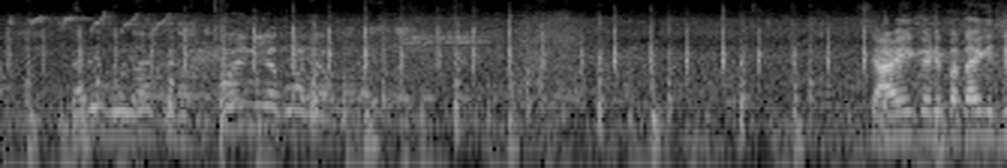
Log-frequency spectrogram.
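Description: A man beats a hand drum in a quick rhythm nearby.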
